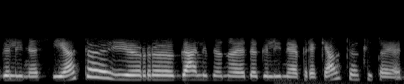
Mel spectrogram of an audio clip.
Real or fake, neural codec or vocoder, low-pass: real; none; 3.6 kHz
